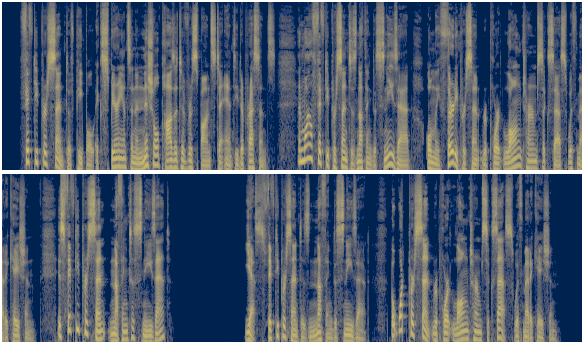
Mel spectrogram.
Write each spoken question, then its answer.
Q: But what percent report long-term success with medication?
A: Only 30% report long-term success with medication.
